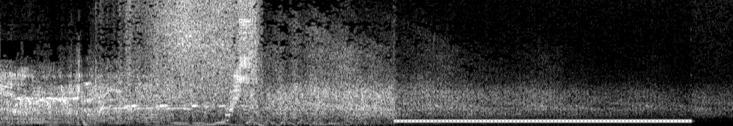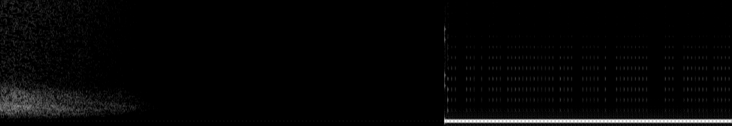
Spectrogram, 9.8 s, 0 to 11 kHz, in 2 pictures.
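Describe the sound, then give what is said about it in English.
A brief noisy jumble gives way to a loud, steady telephone tone that drops to a faint hum, then the tone returns sharply near the end, with no one speaking, as the Jubal Show calls a listener back. “you texted us at 41061 and said you had a dirty little secret. So now we're calling you back”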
